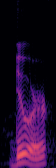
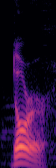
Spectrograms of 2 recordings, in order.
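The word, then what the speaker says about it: Dohrer: Madden Derer. Dorer, I should say. Madden Dorer. D O H R E R pronounced Dorer.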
